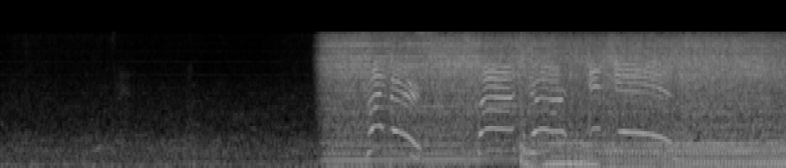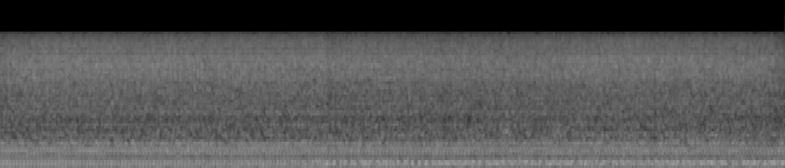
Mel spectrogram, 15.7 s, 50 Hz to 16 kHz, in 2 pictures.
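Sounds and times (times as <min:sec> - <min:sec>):
IndyCar race car engines revving and idling: 0:03.2 - 0:15.7.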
